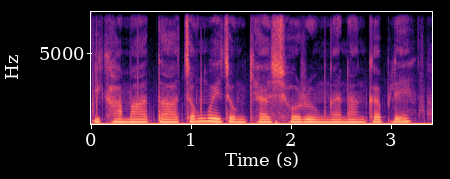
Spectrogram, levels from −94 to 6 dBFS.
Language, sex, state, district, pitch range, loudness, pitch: Wancho, female, Arunachal Pradesh, Longding, 175-195 Hz, -15 LUFS, 185 Hz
